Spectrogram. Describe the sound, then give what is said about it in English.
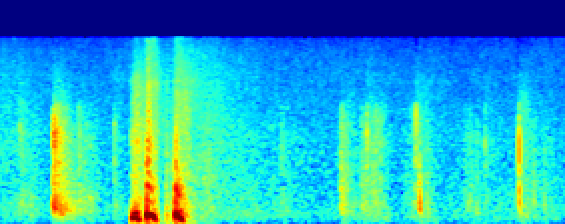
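Irregular footsteps: a few heavy, low thuds early on, then softer, scattered steps and light knocks spread over several seconds, with no talking. “Sounds like we lost our MC, but I hear footsteps.”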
